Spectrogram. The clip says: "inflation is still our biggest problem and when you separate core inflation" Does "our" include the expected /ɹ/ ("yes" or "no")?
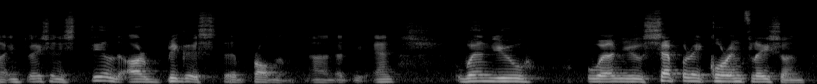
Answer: yes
